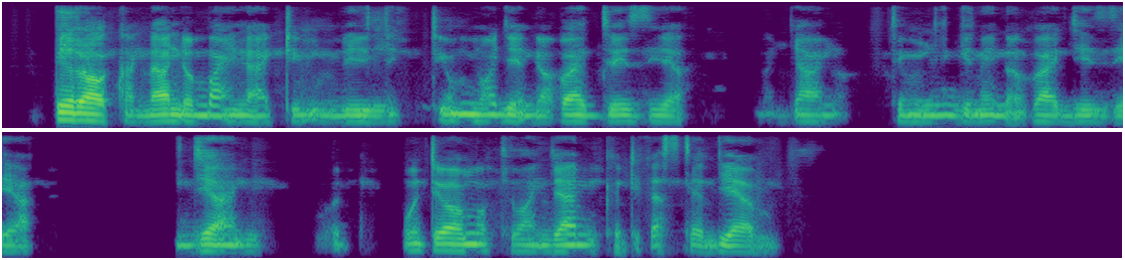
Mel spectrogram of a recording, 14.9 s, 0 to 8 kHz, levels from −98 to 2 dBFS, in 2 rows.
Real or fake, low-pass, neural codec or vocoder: fake; 7.2 kHz; codec, 16 kHz, 1 kbps, FreqCodec, larger model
